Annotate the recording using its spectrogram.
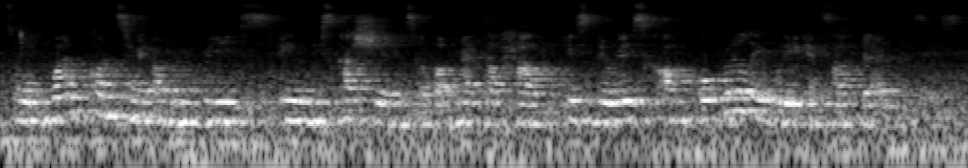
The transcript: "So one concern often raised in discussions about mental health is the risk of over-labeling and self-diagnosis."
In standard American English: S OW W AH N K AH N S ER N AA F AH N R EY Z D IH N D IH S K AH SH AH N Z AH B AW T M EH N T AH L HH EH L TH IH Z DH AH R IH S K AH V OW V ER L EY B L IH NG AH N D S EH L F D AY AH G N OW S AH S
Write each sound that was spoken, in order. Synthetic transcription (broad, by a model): S OW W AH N K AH N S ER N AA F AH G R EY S IH N D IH S K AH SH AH N S AH B AW T M EH N T AH L HH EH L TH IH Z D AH R IH S K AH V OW P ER L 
